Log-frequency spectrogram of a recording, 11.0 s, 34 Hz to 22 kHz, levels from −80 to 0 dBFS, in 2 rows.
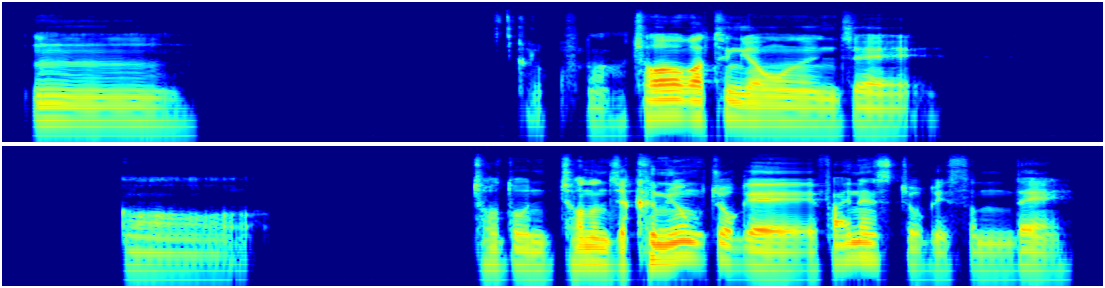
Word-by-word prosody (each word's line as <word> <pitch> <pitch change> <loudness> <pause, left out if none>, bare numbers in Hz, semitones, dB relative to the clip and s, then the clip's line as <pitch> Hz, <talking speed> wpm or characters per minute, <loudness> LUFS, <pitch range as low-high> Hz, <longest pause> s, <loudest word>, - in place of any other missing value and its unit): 음. 95 -4 -8 1.6
그렇구나. - - -17
저 120 +1 +7
같은 115 -1 +3
경우는 95 -3 -1
인제 80 -1 -3 1.6
어. 75 -3 -10 1.1
저도 95 -3 -5
저는 105 0 +1
인제 - - +1
금융 125 +2 +3
쪽에 85 -7 +4
파이낸스 125 +2 0
쪽에 - - -6
있었는데 80 -1 -5
95 Hz, 185 characters per minute, -27 LUFS, 85-105 Hz, 1.6 s, 저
